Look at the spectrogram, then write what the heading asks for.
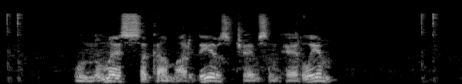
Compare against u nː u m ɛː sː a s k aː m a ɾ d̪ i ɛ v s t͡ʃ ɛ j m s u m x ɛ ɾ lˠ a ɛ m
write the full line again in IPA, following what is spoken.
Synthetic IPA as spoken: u nː u m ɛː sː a k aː m a ɾ d̪ i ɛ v s t͡ʃ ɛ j m s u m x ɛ ɾ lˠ i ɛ m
